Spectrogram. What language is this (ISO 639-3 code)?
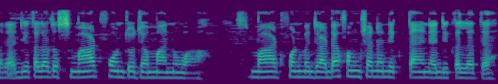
snd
